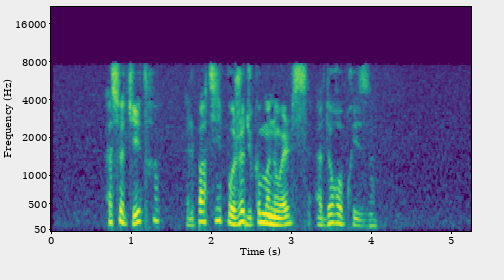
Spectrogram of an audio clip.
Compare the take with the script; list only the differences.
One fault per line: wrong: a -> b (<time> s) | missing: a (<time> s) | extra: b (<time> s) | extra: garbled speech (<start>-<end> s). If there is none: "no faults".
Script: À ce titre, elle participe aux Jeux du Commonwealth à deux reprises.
no faults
